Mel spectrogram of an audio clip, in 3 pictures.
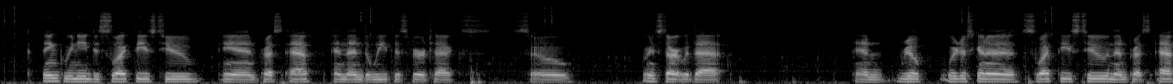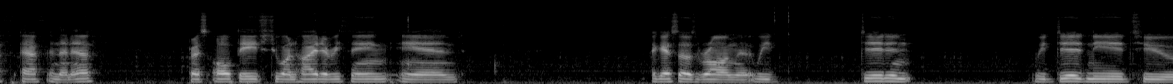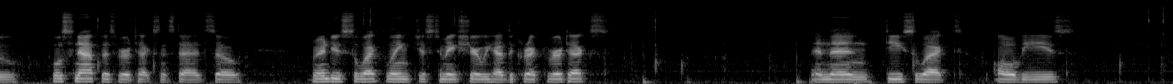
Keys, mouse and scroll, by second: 0.1-2.8 right drag, 2.8 f, 3.6-5.4 right drag, 4.7 Delete, 7.0-9.6 drag, 9.6-12.3 right drag, 11.5 f, 11.9 f, 12.3 f, 14.0 alt+h, 19.5-21.5 right drag, 21.5-23.7 middle drag, 23.8-24.2 middle drag, 24.7-27.0 middle drag, 28.1 click, 28.7 middle click, 30.1 middle click, 30.7 middle click, 31.4 z, 31.8 middle click, 32.0 c, 35.1 right click.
